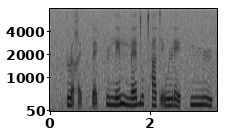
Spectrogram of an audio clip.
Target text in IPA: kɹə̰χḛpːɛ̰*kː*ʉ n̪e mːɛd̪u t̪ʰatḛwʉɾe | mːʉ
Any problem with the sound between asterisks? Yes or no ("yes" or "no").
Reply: no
